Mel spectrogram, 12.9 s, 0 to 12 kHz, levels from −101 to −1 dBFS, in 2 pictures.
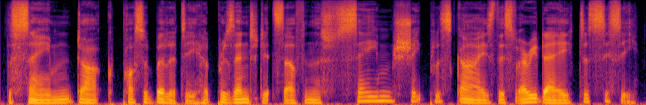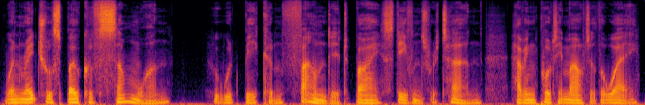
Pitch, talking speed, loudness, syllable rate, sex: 95 Hz, 170 wpm, -22 LUFS, 4.9 syllables/s, male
